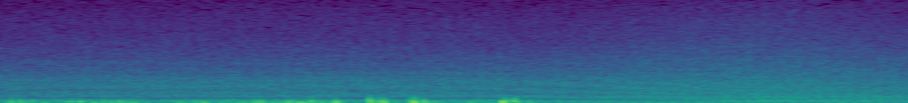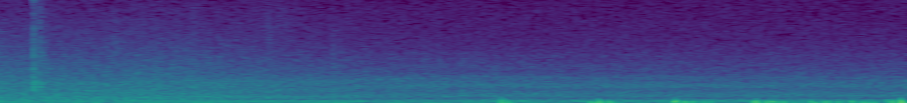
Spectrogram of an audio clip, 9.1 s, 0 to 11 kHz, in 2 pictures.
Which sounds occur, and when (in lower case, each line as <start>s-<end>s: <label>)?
0.0s-9.0s: mechanical fan
0.0s-9.0s: wind noise (microphone)
4.7s-4.8s: generic impact sounds
5.8s-5.9s: generic impact sounds
6.2s-6.3s: generic impact sounds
